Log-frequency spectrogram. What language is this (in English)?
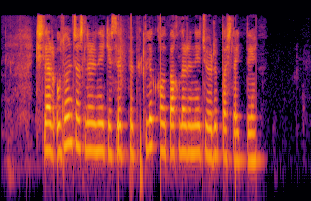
Uyghur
